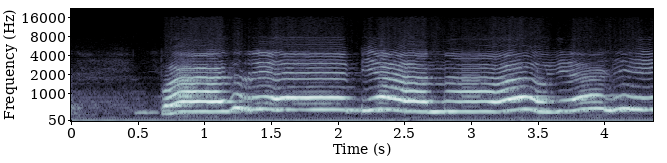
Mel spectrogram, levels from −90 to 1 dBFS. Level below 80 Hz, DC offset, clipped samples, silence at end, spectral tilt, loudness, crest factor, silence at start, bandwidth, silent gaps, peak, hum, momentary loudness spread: -42 dBFS; under 0.1%; under 0.1%; 0 s; -5.5 dB/octave; -13 LUFS; 12 dB; 0 s; 7.6 kHz; none; -2 dBFS; 50 Hz at -40 dBFS; 6 LU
